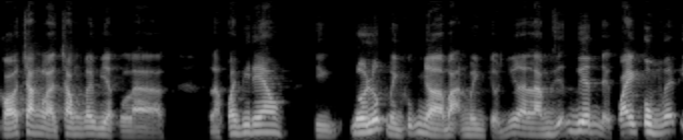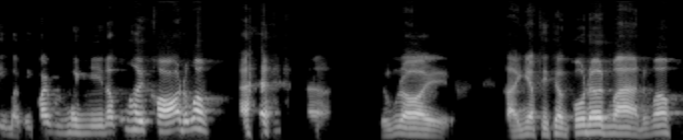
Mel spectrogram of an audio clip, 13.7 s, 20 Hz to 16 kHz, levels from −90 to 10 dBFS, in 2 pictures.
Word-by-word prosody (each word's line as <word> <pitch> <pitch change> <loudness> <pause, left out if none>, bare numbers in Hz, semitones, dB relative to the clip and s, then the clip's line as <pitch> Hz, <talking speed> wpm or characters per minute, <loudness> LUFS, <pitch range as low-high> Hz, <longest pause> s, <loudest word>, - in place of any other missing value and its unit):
có - - +3
chăng - - +2
là - - 0
trong 130 -1 -2
cái 135 0 -2
việc 130 -1 -7
là 370 0 -6 0.5
là - - -9
quay 140 +1 -1
video 165 0 -2 0.3
thì 110 - -11 0.3
đôi 160 +1 +4
lúc 215 +5 +5
mình 125 -4 -6
cũng 155 +2 -8
nhờ 115 -8 +2
bạn 115 - -2
mình, 115 -2 -9
kiểu - - -11
như 150 +3 -8
là, - - -1
làm 125 0 -2
diễn - - -7
viên 190 -3 0
để - - -9
quay 165 +3 +2
cùng 170 -4 +1
ấy, 185 +1 -2
thì 140 - -15
bởi - - -8
vì 135 - -15
quay 185 0 +1
một 155 -5 -16
mình 150 -1 -4
thì 150 0 -7
nó 170 +2 -1
cũng 220 +5 -15
hơi 215 -1 +3
khó, 190 +3 +7
đúng 205 +1 0
không? 235 -2 +6 0.3
Á, - - +1 0.6
ờ, - - -10 0.5
đúng 110 +6 -14
rồi, 125 -5 +3 0.6
khởi 100 - 0
nghiệp 130 0 -1
thì 130 - -6
thường 125 - 0
cô 155 +2 +2
đơn 165 0 +6
mà, 135 -2 +4
đúng 120 +4 -13
không? 155 +1 +2
155 Hz, 235 wpm, -22 LUFS, 130-175 Hz, 0.6 s, khó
